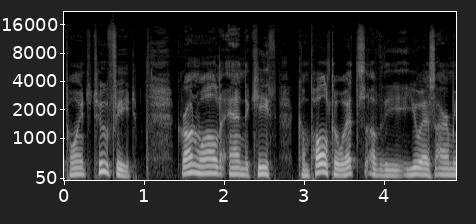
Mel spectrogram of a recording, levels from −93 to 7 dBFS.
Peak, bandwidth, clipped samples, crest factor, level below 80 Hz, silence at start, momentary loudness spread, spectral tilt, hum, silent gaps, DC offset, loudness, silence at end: -10 dBFS; 15 kHz; under 0.1%; 18 dB; -66 dBFS; 0 s; 11 LU; -8 dB/octave; none; none; under 0.1%; -28 LUFS; 0 s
